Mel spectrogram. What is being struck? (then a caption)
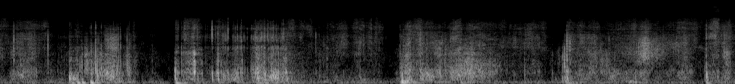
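Loose cornstarch powder bed. A bare hand and fingertips press and rub a flat, loose bed of white cornstarch powder in a tray. The powder gives squeaky, crunchy scraping in several bursts as it compacts under the fingers.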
